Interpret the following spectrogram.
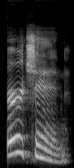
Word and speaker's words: urchin: r next to it it's called an r controlled vowel so it's not gonna say uh it's gonna say er urchin that's a sea urchin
